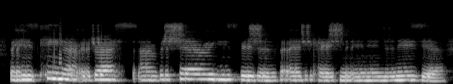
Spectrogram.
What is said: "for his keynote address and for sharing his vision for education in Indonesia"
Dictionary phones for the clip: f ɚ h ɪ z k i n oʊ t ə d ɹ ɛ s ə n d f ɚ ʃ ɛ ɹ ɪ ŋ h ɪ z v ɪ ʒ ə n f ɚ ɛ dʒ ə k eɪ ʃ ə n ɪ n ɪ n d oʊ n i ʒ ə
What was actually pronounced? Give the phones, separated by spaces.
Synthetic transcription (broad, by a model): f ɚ h ɪ z k i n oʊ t ə d ɹ ɛ s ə n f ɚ ʃ ɛ ɹ ɪ ŋ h ɪ z v ɪ ʒ ə n f ɚ ɛ dʒ ə k eɪ ʃ ə n ɪ n ɪ n d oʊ n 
